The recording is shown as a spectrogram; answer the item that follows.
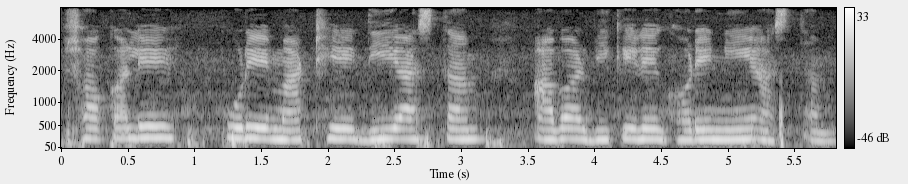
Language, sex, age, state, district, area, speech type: Bengali, female, 45-60, West Bengal, Kolkata, urban, spontaneous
